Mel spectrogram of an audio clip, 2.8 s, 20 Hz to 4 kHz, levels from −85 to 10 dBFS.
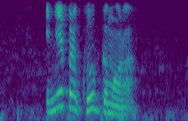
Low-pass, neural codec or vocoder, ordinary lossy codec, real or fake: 3.6 kHz; none; Opus, 32 kbps; real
